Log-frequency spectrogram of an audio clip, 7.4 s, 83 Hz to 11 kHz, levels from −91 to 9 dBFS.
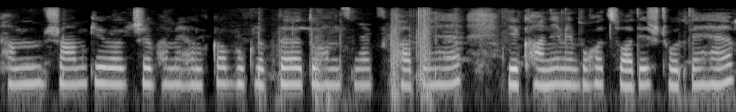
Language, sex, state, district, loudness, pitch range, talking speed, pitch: Hindi, female, Bihar, Kishanganj, -21 LUFS, 275-290 Hz, 180 wpm, 280 Hz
